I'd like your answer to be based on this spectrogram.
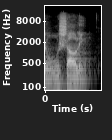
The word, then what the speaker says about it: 乌鞘岭: 这个字读梢啊，边梢的梢，它是一个多音字，在这里是乌梢岭。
